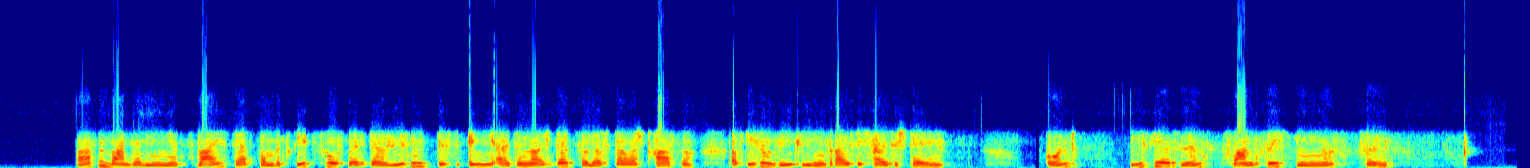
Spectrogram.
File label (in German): Anrufbeantworter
